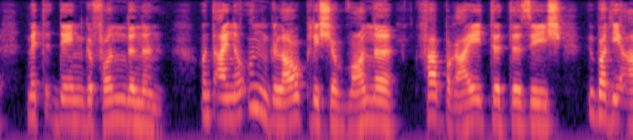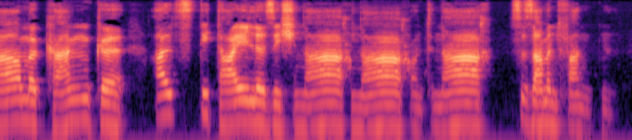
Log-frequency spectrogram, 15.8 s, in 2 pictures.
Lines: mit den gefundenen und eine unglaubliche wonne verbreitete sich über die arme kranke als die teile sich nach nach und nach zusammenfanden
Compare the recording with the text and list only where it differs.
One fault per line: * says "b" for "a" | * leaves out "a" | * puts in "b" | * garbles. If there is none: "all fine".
all fine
